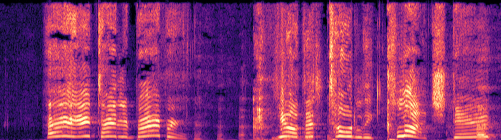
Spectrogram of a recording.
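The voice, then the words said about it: Imitates another person's voice. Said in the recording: “I can do my Tyler voice.”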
